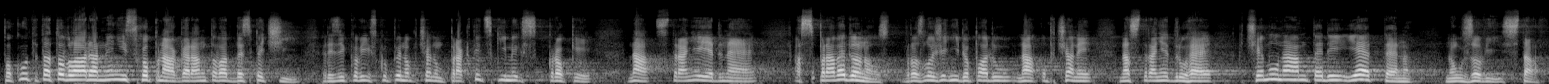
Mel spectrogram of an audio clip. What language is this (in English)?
Czech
